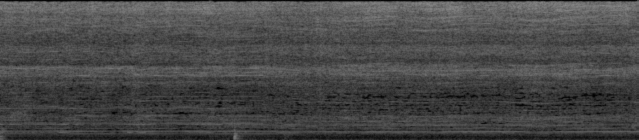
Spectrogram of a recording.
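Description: Battery-powered Torras lint remover (fabric shaver) running with a steady whirring hum, its pitch wavering slightly as it is worked over a bobbly coat, shaving off the pilling.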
